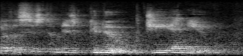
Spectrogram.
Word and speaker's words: GNU: The word GNU, the name of this animal, is used in countless word plays because according to the dictionary, the G is silent and it's pronounced new.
